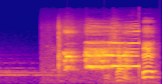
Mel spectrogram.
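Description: A faint steady music tone fades out, then about a second in a rooster crows once, loudly, in one long held call.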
